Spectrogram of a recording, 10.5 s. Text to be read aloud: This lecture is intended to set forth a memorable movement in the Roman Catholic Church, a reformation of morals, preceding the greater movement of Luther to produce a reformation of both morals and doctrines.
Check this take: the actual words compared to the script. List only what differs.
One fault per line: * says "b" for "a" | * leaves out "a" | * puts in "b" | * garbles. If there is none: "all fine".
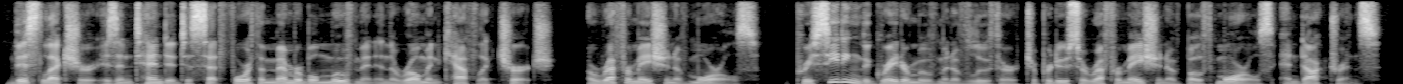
all fine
